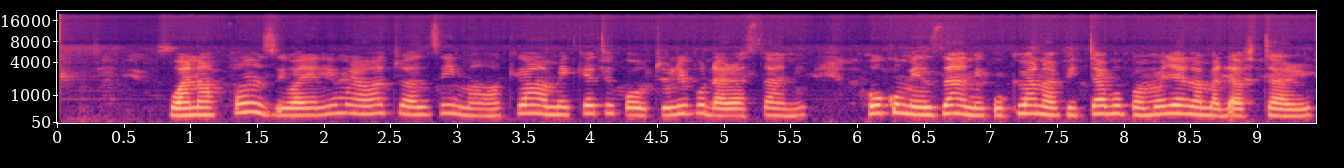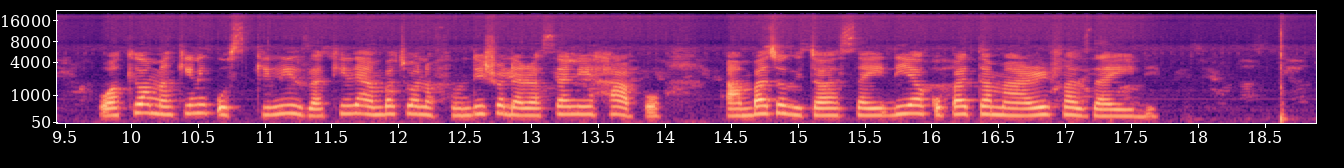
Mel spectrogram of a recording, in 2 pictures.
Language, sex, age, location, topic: Swahili, female, 36-49, Dar es Salaam, education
